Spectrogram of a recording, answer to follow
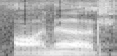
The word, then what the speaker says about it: honor: is ha but here the pronunciation of h is silent and we say honor then a european here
